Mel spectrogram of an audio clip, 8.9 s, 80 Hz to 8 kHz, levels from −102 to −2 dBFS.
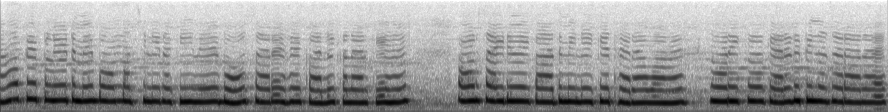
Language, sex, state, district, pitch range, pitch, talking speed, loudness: Hindi, female, Bihar, West Champaran, 345-370 Hz, 360 Hz, 215 wpm, -12 LUFS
